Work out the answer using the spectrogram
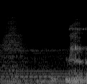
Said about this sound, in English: Do you have to burp, though? My fault. You're so gross.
